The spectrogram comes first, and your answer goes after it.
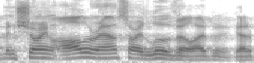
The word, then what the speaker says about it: Louisville: Sorry, Louisville. I've got to pronounce it right.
